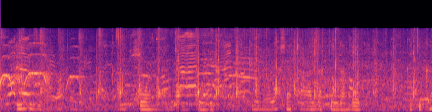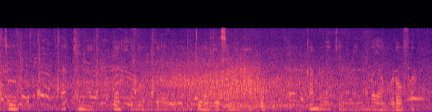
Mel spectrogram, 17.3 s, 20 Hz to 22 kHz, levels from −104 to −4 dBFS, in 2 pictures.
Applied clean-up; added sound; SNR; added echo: none; Livestock, farm animals, working animals; -5 dB; none.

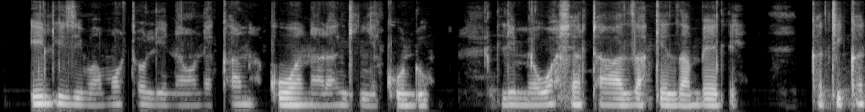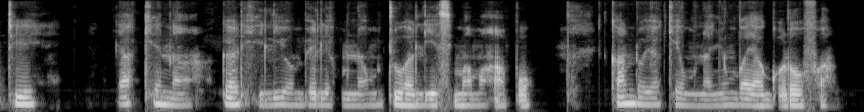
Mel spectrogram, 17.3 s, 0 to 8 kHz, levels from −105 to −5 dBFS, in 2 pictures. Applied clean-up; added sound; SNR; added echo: none; none; none; none.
